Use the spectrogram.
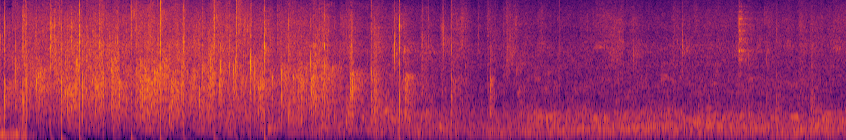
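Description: An audience at an Indian college development-dialogue event applauds to welcome the principal to the stage. The clapping is dense and sustained, loud and close at first, then easing slightly into a steady wash of hands.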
